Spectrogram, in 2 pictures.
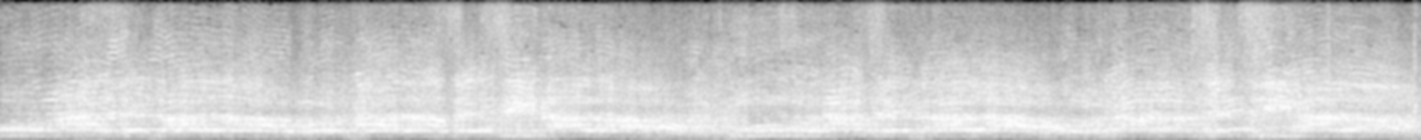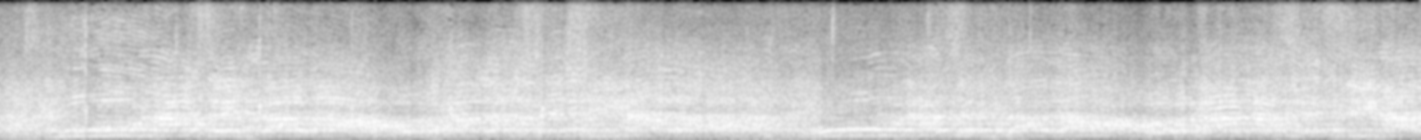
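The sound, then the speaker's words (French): A huge crowd of marchers at a women's rights protest march chants and shouts together in a loud, continuous roar, voices rising and falling in rhythmic waves with no pause across the whole stretch. “Parmi la foule immense, on a retrouvé, pêle-mêle, des drapeaux palestiniens, des slogans contre les violences conjugales, des pancartes Black Lives Matter, des banderoles pour le droit inconditionnel à l'IVG”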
